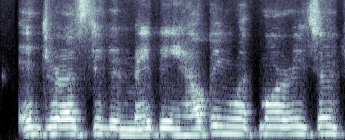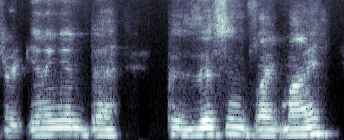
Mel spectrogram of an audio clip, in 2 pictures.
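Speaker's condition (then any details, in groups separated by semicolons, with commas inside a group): Cerebral palsy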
